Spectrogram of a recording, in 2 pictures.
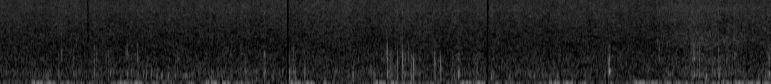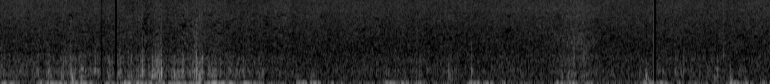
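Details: Abdominal digestion sounds recorded after drinking a beverage: low, irregular gurgling and rumbling; ordinary bowel sounds.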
